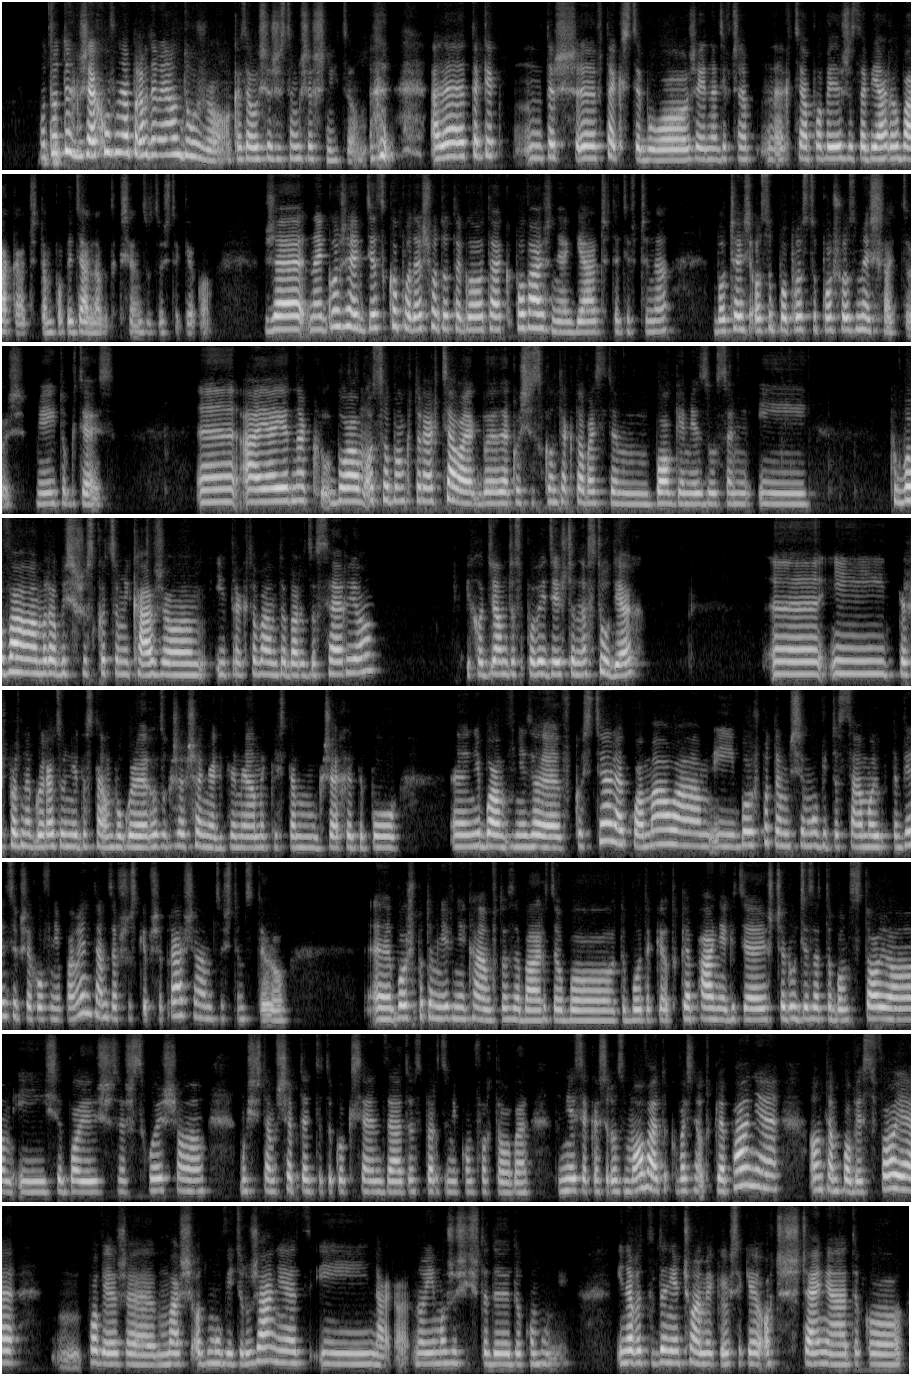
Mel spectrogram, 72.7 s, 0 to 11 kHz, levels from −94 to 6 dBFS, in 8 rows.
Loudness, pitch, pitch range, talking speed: -22 LUFS, 230 Hz, 215-255 Hz, 170 wpm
